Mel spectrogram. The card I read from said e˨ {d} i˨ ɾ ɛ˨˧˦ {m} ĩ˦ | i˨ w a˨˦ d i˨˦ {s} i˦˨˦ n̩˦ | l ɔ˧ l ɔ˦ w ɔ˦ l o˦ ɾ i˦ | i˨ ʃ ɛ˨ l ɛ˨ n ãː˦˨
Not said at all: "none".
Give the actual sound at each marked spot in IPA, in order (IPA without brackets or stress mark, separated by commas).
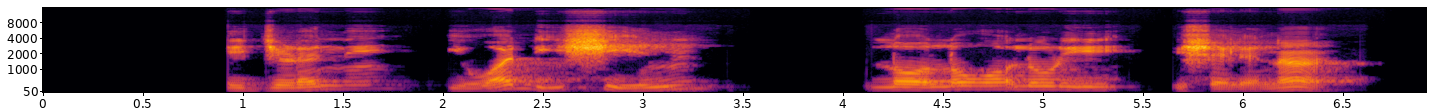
d͡ʒ, n, ʃ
